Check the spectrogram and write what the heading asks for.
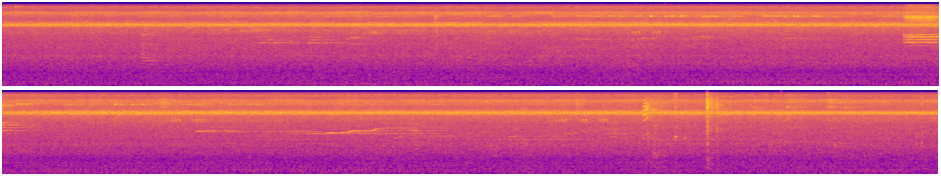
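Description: Steady high-pitched insect drone in forest, a constant shrill buzz throughout. Over it are a few short chirps, a brief sharper call about eleven seconds in, and a couple of clicks near the end.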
